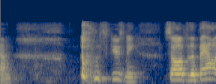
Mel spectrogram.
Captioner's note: coughs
